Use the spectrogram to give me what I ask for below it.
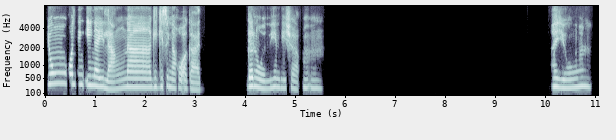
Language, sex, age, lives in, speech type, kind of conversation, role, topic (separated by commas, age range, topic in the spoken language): Filipino, female, 25-29, Philippines, conversation, advice, user, Bakit pagod ako buong araw kahit sa tingin ko ay sapat naman ang tulog ko?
